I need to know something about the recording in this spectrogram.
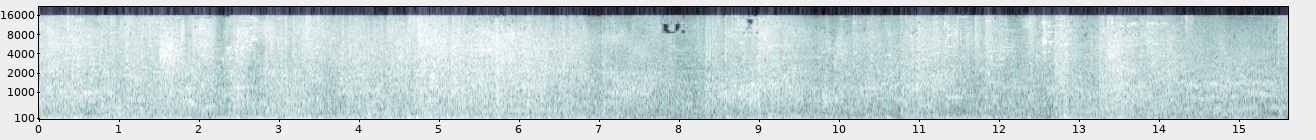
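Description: Magic blasts and weapon strikes crackle and boom in a fast video game battle.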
